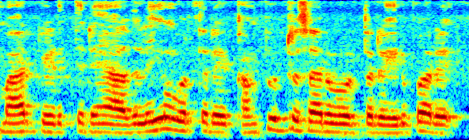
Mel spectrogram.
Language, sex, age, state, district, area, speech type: Tamil, male, 18-30, Tamil Nadu, Namakkal, rural, spontaneous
